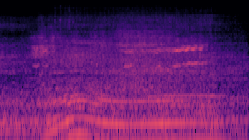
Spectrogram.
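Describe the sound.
A car speeds off in a getaway with its tyres skidding, the engine revving up in pitch while high tyre squeals cut in and out over a continuous loud roar.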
